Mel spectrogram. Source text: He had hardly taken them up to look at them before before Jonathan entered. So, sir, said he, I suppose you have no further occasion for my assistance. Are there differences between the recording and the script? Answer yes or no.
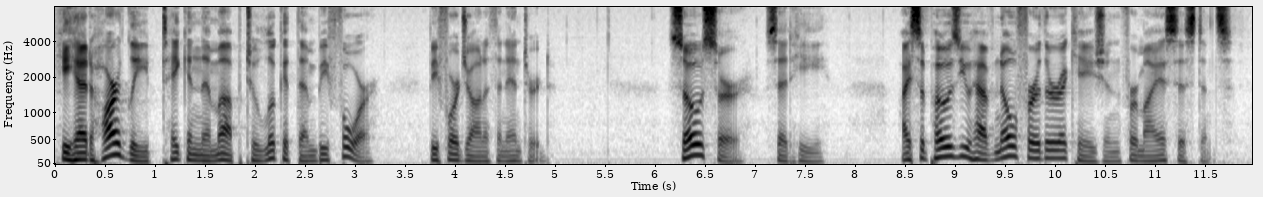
no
